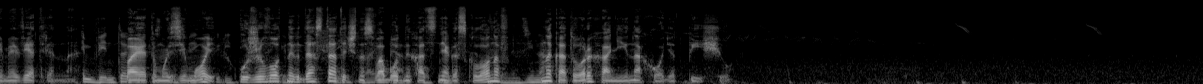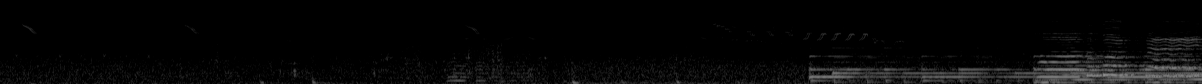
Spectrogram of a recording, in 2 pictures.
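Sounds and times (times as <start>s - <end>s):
small bird calling: 6.1s - 21.8s.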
